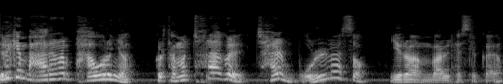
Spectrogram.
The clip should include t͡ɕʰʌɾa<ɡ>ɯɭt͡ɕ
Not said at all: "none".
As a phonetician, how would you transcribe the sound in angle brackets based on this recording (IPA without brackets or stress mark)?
ɡ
